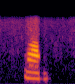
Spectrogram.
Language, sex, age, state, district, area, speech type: Manipuri, female, 30-45, Manipur, Imphal East, rural, conversation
